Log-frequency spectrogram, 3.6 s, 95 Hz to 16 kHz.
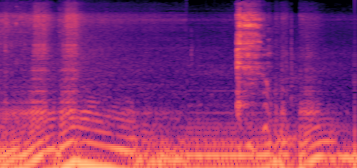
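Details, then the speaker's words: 1989 Honda CRX Si on its first test drive after sitting outside about 3 years, oil topped up from 1.5 quarts low, very little fuel (owner believes it needs 91 or 93). The engine pulls but stumbles and surges as it accelerates, a slight sputter with the cause unknown. "Got a little sputter. She got a little sputter."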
